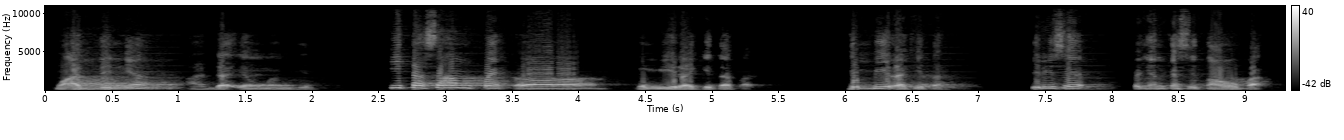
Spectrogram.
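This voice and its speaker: A male preacher giving a conversational sermon in a mosque. He keeps addressing the congregation directly and swings between loud bursts and soft asides. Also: sits high, poor audio.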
